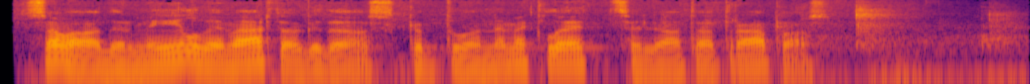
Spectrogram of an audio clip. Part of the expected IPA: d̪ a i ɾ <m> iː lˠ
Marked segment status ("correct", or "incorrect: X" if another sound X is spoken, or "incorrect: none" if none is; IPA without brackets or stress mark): correct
